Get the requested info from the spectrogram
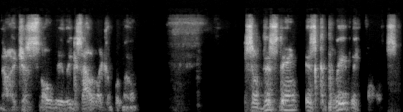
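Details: Adult laryngectomee speaking with a voice prosthesis in a tracheoesophageal puncture, pushing trapped air up through the prosthesis to vibrate muscle; tracheoesophageal speech after laryngectomy.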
